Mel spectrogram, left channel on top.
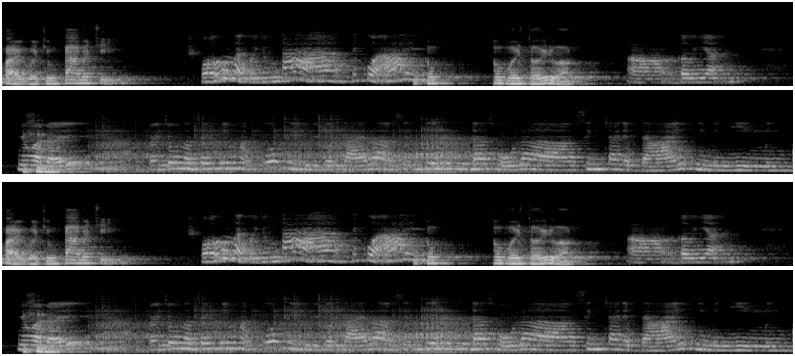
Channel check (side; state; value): both; identical; correlation 1.00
